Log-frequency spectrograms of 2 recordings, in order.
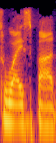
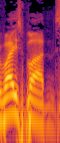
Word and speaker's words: Wiesbaden: In fact, now they do have a group, a Facebook group, USAG Weissenbaden Warhammer Community. I don't know if I pronounced that right. – It's just Weissbaden. – Oh, sorry, Weissbaden. So It's WIESBADEN Warhammer Community on Facebook.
